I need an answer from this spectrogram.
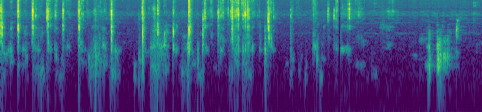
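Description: Close-up chewing of a mouthful of fried fish and water rice: many short clicks, dense for about three seconds, then thinning out.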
